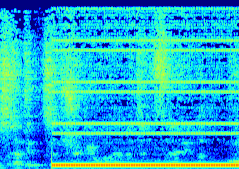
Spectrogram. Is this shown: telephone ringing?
yes

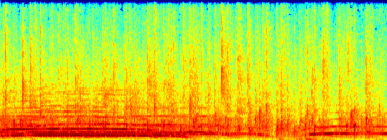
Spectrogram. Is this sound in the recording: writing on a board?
no

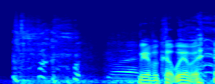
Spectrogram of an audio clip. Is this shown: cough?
yes

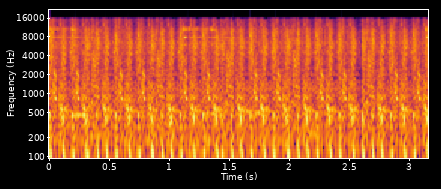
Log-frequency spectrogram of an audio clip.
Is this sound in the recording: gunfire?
yes

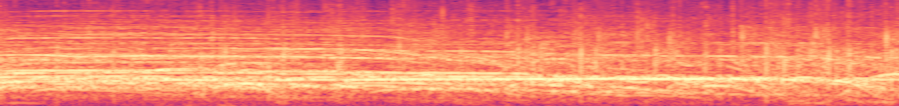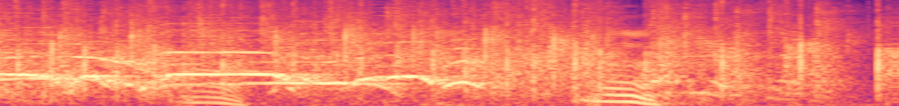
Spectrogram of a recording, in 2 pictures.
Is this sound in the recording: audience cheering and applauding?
yes

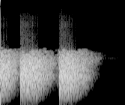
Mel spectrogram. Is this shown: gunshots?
yes

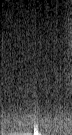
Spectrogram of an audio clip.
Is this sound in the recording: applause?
no

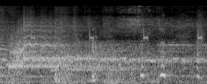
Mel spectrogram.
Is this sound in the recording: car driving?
yes

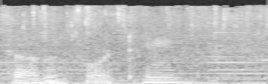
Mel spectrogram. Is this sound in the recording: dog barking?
no

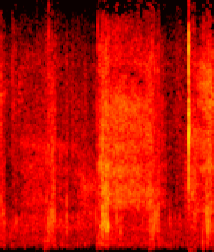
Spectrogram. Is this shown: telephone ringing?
no

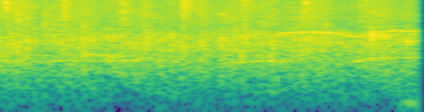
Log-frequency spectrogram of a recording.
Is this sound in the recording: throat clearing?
no

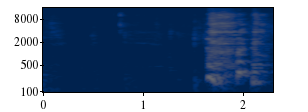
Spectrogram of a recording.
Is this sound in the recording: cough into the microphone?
yes

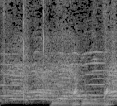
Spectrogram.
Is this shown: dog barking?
no

